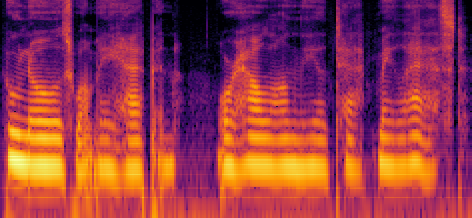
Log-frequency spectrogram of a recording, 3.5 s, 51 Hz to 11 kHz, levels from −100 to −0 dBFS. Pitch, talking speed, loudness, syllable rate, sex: 180 Hz, 205 wpm, -18 LUFS, 4.3 syllables/s, female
